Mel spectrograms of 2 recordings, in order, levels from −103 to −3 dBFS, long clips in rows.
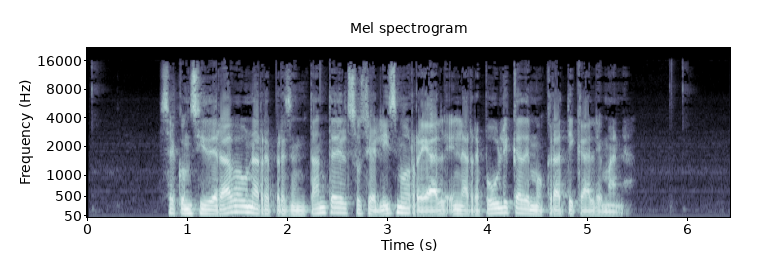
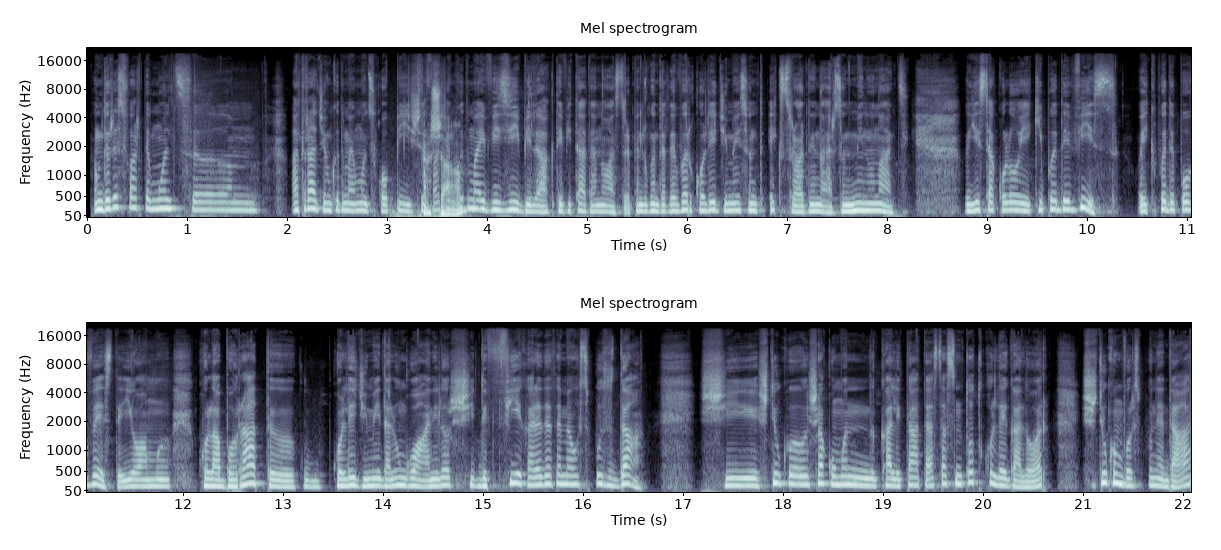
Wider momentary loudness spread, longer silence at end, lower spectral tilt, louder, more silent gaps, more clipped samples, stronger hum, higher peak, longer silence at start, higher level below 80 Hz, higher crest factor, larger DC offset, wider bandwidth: about the same, 6 LU vs 8 LU; first, 1 s vs 0 s; about the same, -5.5 dB/octave vs -6.5 dB/octave; first, -14 LUFS vs -21 LUFS; neither; neither; neither; about the same, 0 dBFS vs -2 dBFS; first, 0.75 s vs 0.1 s; about the same, -40 dBFS vs -42 dBFS; about the same, 14 dB vs 18 dB; neither; about the same, 16 kHz vs 17.5 kHz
